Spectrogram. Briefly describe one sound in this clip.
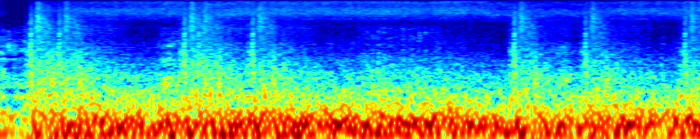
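Heavy blows land with sharp thuds as giant monsters fight.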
